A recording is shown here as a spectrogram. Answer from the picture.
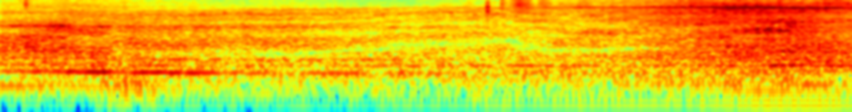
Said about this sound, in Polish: O, ciężarówki.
